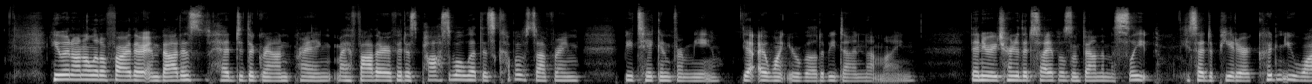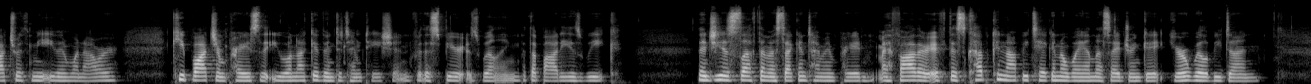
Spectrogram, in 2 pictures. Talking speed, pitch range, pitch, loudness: 250 wpm, 175-195 Hz, 180 Hz, -19 LUFS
